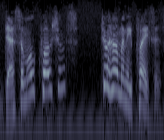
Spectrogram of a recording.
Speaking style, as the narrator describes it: Programmer Schumann tried to keep his tone casual

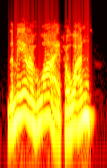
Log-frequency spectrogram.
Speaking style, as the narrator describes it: said Cleon, suddenly shouting

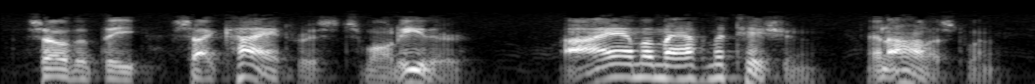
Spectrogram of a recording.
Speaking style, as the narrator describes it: the little man chuckled dryly

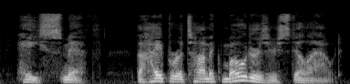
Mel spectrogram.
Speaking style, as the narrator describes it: he cried in sudden shock

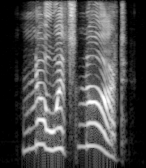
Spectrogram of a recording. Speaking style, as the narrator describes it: shouted Grimianus

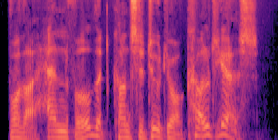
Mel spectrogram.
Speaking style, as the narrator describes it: Athor snapped

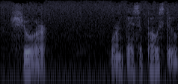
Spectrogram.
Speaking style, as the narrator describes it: He said in a low voice

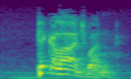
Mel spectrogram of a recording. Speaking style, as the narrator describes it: cried Gilbert

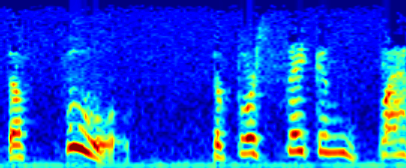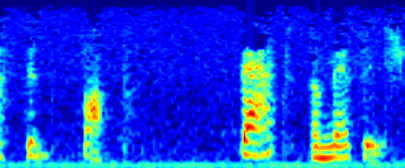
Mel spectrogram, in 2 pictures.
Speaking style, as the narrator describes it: Barr cried bitterly

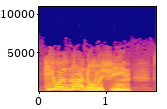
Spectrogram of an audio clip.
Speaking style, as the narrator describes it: screamed Gloria, fiercely and ungrammatically

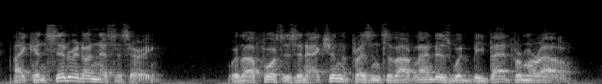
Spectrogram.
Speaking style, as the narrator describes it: The major said dryly

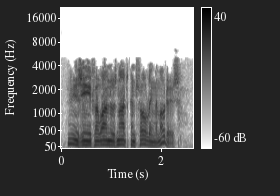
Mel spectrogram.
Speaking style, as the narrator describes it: growled Dezhnev

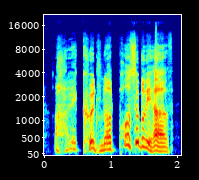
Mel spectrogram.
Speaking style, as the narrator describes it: Amadiro said in a choking voice

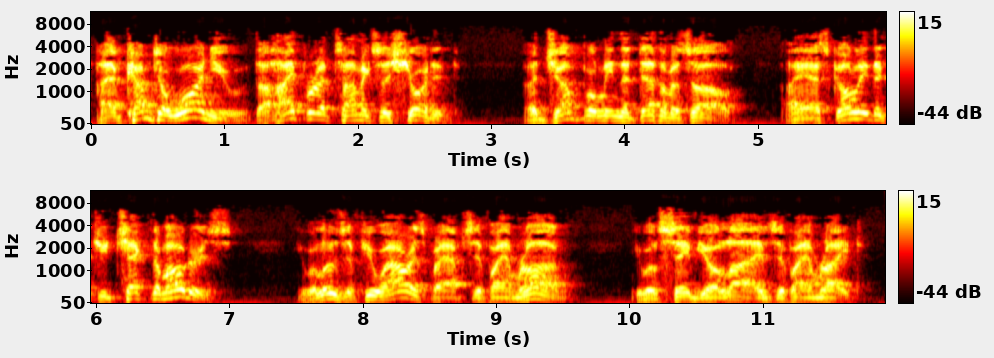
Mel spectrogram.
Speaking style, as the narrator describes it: Biren shouted

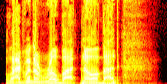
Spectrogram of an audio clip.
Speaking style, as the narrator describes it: caught himself with a gasp

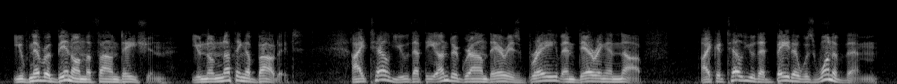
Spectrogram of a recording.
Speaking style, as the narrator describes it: said coldly

